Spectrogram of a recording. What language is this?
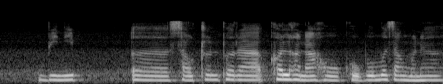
Bodo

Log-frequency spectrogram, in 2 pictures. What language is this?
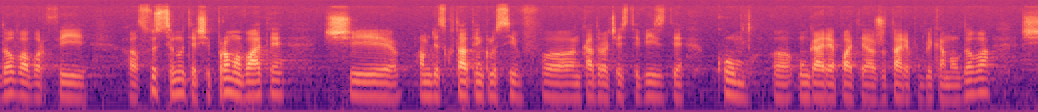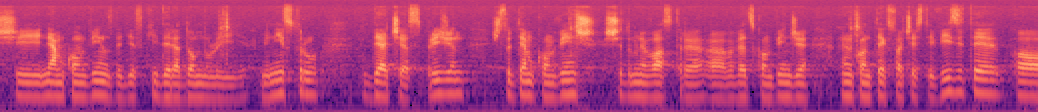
Romanian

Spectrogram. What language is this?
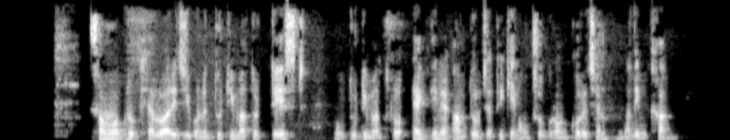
Bangla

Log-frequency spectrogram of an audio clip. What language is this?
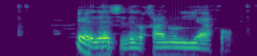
Kabyle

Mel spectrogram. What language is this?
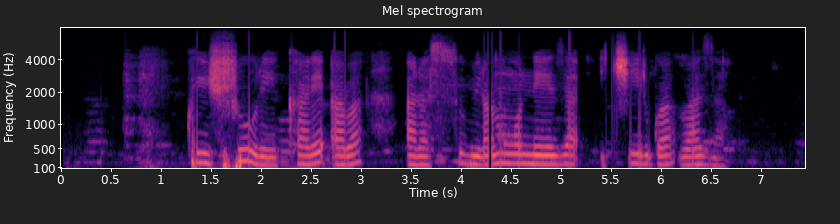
Kinyarwanda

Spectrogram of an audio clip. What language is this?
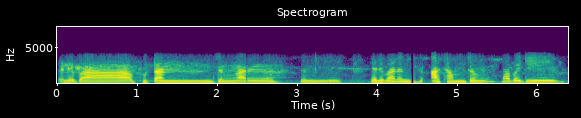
Bodo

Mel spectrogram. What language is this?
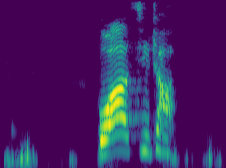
Chinese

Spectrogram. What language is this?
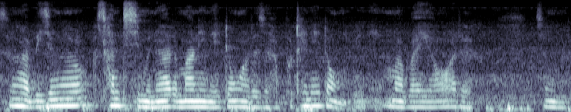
Bodo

